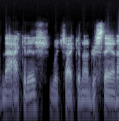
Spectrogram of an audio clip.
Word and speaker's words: Natchitoches: And he had said, "Hey, I have an athletic trainer who's in Louisiana, um, in a place," and he mispronounced the name, but it's called Natchitoches, which I can understand how someone may mispronounce that city name.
